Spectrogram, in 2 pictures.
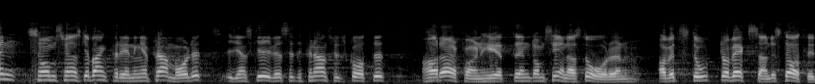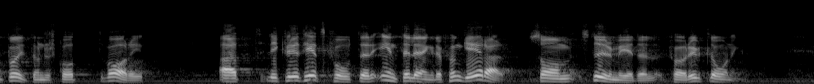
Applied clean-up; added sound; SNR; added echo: none; none; none; none.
